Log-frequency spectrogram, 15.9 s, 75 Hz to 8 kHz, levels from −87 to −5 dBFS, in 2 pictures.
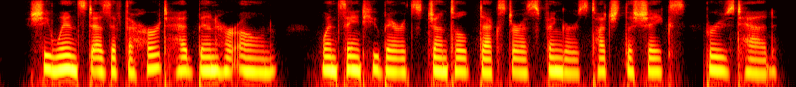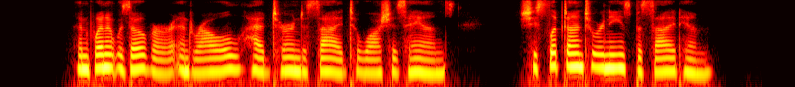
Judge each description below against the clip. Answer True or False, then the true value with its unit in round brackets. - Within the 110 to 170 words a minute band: True (160 wpm)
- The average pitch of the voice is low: False (180 Hz)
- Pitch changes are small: True (2.3 semitones)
